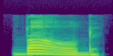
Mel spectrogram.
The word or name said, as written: bulbless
